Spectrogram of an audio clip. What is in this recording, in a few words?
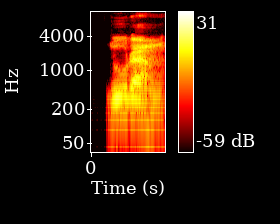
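"jurang", Malay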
